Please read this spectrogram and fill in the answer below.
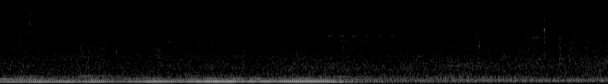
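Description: A low, steady motor hum that fades out about three and a half seconds in, with a few faint ticks.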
